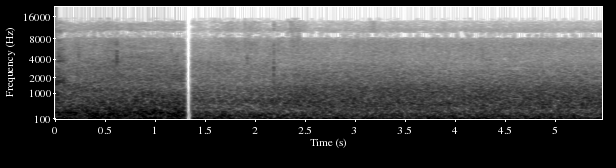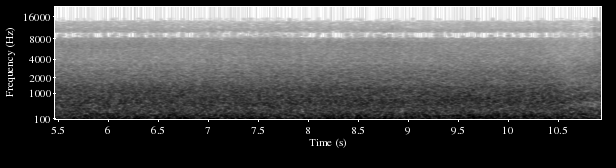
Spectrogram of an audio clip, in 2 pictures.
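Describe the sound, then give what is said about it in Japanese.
The Toyohira River's water flows in a steady, continuous rush that fills the whole recording, with a brief cut-out near the start, on a fairly warm day of nearly 10°C; no one speaks. “豊平川の川の流れの音聞こえるでしょうか”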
